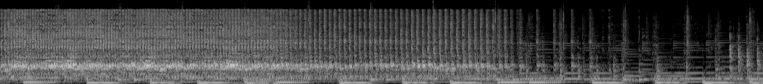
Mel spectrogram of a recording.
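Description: A large prize drum spins with a loud, rapid clattering whir that gradually slows, the rhythmic clicks spreading out into distinct ticks as it winds down toward the end.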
